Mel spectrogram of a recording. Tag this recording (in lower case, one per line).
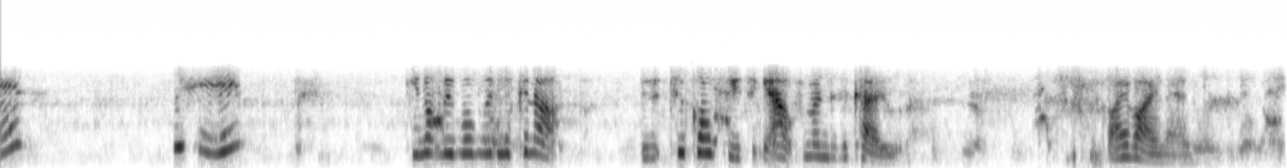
speech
